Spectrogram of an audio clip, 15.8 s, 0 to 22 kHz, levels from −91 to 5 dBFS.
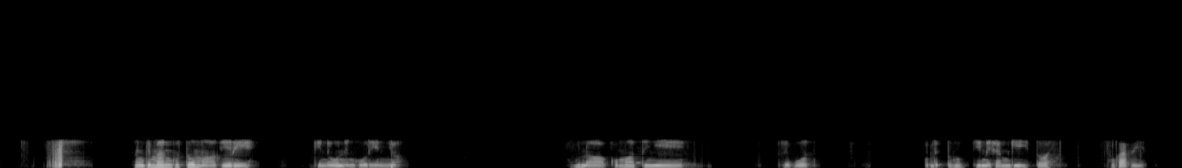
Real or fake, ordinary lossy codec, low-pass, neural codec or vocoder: real; none; 3.6 kHz; none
